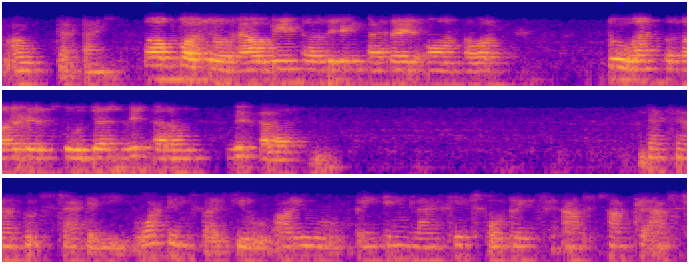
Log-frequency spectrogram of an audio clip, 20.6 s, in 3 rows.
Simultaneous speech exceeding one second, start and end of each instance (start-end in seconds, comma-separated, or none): none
